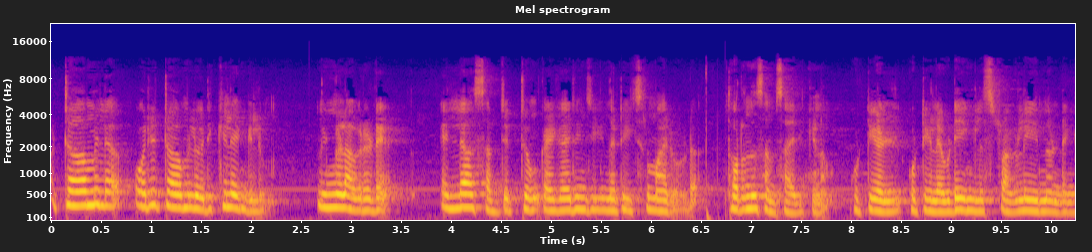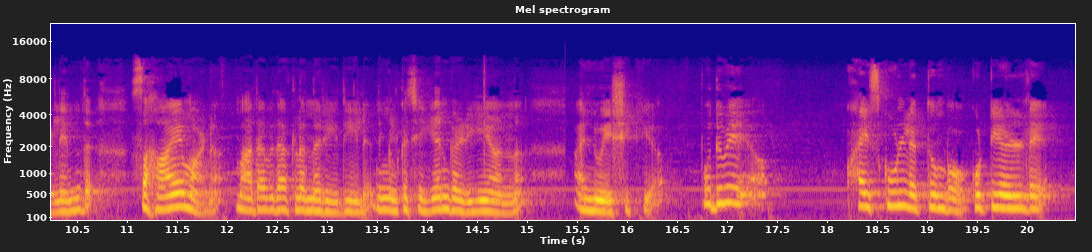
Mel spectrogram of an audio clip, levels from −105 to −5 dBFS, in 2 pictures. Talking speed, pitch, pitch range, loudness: 90 wpm, 210 Hz, 190-245 Hz, -21 LUFS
